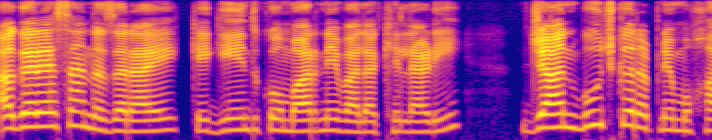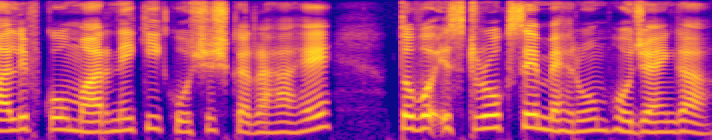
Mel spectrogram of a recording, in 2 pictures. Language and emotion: Urdu, neutral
